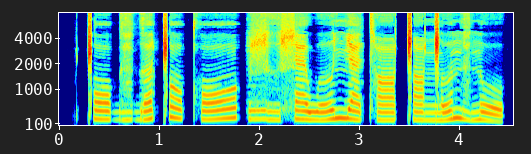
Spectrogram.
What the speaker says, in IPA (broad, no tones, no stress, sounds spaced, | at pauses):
ǁ ɔ ɡ a̤ ɡ ɐ ǁ ɔ kʰ ɔ | ɮ ə̤ ɬ æ w ɤ ɲ æ tʰ ɑ ǁ ɑ ŋ͡ǁ ɤ n a̤ n o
